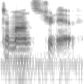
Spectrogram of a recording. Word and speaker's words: demonstrative: care is less demonstrative you can think demonstrate but we pronounce it demonstrative open exhibition or expression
